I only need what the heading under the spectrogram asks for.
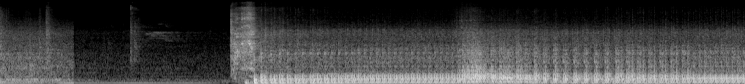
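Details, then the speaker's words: Honda CX 500 scrambler with second-hand muffler retrofitted to exhaust: quiet start, twin catches and idles with steady even muffled exhaust pulses, deep controlled note; baffled exhaust sounds much better. "I'm happy with that. That sounds way better."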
